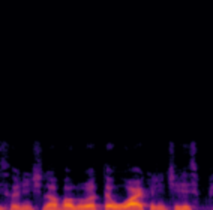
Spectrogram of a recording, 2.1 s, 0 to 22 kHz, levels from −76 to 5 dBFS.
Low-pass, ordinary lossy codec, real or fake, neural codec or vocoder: 7.2 kHz; none; real; none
